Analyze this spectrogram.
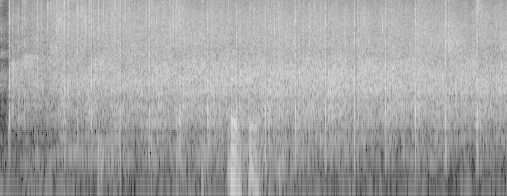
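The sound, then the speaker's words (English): An audience breaks into sustained applause, a dense, steady wash of many hands clapping at even loudness for several seconds, with a brief murmur of voices rising partway through. “You can clap.”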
